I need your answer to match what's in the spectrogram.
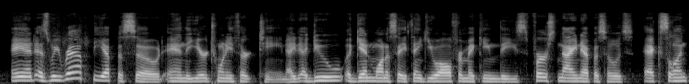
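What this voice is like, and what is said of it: Strained, failing voice, slightly fast. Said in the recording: “my voice is starting to give out on us ... causing me to talk a little bit faster ... before my voice completely goes”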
